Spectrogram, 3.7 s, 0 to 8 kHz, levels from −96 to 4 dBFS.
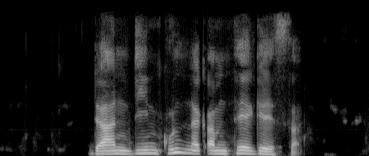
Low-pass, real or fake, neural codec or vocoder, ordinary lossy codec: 7.2 kHz; fake; codec, 16 kHz, 4 kbps, X-Codec, HuBERT features, trained on LibriSpeech; AAC, 48 kbps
